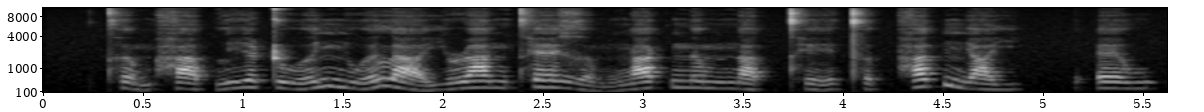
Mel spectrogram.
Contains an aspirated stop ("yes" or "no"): yes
